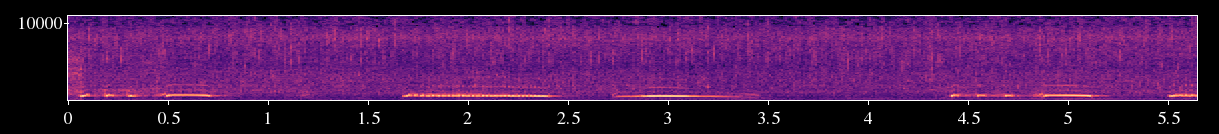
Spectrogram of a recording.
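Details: Lure song of a spotted dove to urge quiet doves to call: a quick triplet, a flat sustained coo, a rounded arching coo, then another stuttered run with a short coo, mellow and low against faint humming.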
